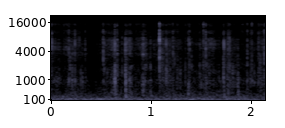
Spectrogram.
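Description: Plastic wrapper on a pack of party invitations crinkling and tearing as it is pulled open by hand, in a run of small crackles with one sharper crackle about a second in.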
